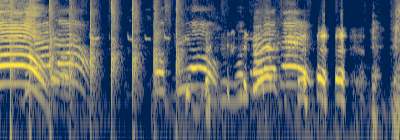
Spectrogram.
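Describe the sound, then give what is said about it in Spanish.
Hands clap in a quick, uneven series of sharp slaps, mixed in with loud, excited voices whose pitch swoops up and down throughout. “aplaude ahí manualmente.”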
